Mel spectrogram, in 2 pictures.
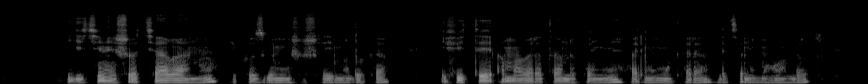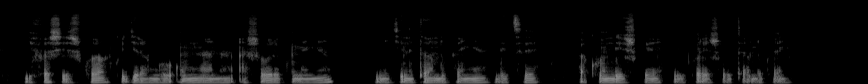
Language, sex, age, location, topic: Kinyarwanda, male, 50+, Nyagatare, education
